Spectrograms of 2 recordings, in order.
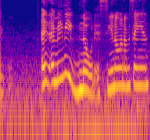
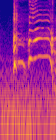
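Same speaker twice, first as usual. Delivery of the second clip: panicked laugh-scream; 3 dB quieter than usual. Retold or imitated. Panicked laugh at nearly caught.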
